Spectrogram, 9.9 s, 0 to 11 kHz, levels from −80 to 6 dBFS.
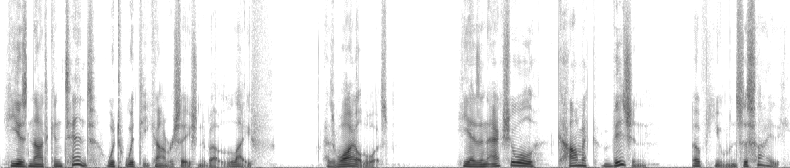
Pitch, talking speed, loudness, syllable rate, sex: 145 Hz, 130 wpm, -20 LUFS, 4.6 syllables/s, male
